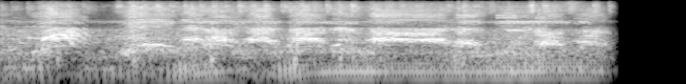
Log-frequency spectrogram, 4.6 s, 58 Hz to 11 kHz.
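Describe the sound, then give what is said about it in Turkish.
A large crowd of women shouts and chants protest slogans loudly and continuously while marching on a street in Istanbul closed to traffic on 8 March, many voices blending into a dense roar with rhythmic surges, ending abruptly after about four seconds. “Cadde cadde sokak sokak haykırdı kadınlar. Seslerini duyurmaya çalıştılar.”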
